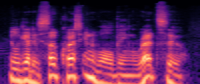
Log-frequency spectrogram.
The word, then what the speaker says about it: Retsu: And then in Chapter 5, you'll get a subquest involving Retsu, which rhymes with the Japanese word ketsu.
